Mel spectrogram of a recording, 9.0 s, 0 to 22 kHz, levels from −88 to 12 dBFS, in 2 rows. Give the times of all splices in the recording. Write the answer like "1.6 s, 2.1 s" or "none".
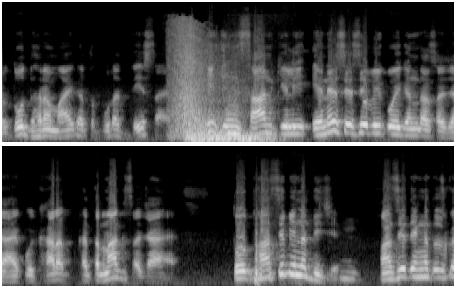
2.0 s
